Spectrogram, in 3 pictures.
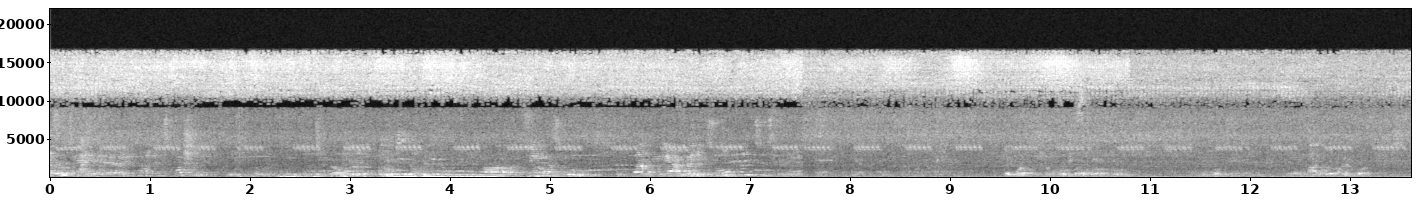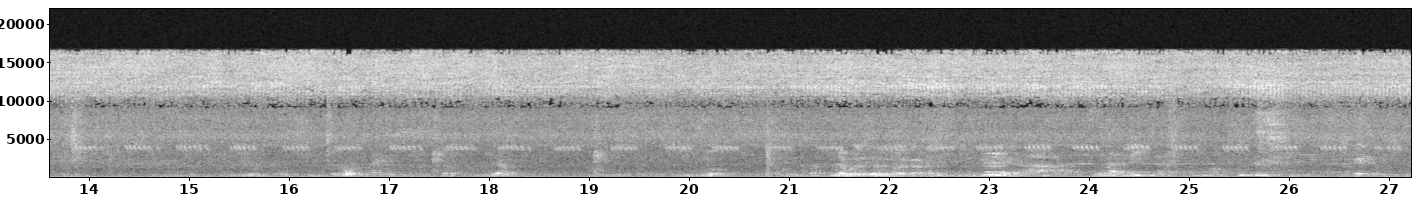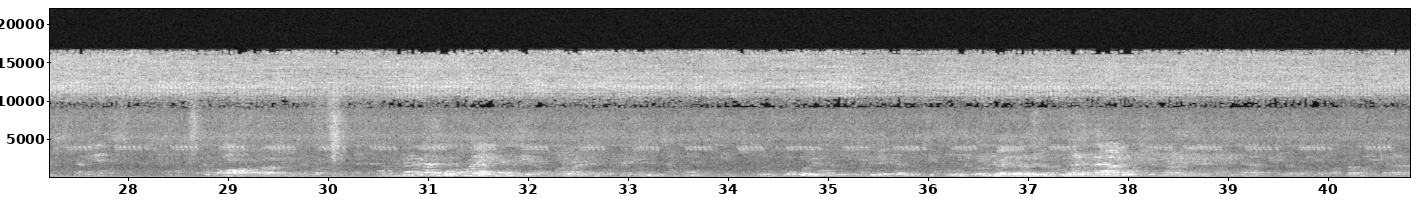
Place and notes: Preparando la cena, Valizas, Uruguay - grillos y cena
Evening in the summerhouse. Friends are preparing dinner. The radio is playing. Some crickets.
